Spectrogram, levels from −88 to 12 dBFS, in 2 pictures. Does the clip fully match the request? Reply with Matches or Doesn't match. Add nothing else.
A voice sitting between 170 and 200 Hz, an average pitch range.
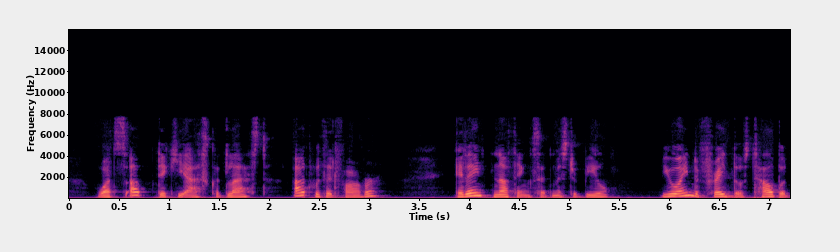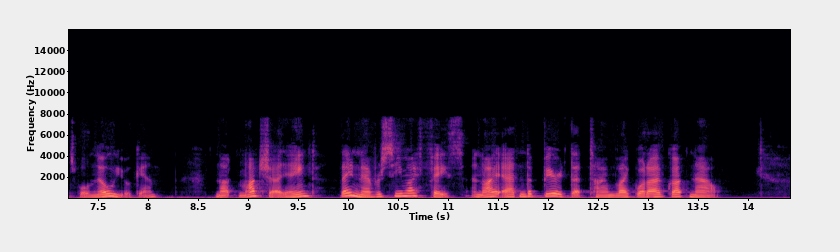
Doesn't match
